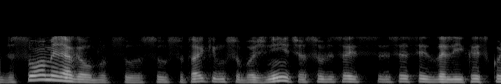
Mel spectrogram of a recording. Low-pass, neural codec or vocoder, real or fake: 3.6 kHz; codec, 24 kHz, 0.5 kbps, DualCodec; fake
